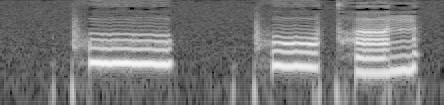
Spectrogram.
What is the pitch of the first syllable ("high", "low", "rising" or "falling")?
high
